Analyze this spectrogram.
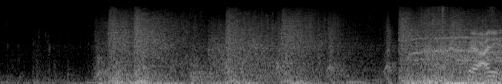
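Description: Heavy blows and crashes of a game fight ring out.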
